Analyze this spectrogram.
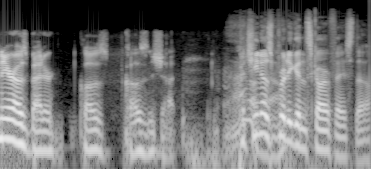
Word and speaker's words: Pacino: Pacino's pretty good in Scarface, though, I must say that. Yeah. Yeah. But his C doesn't have H in it. It's Pacino. You don't say Pacino.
